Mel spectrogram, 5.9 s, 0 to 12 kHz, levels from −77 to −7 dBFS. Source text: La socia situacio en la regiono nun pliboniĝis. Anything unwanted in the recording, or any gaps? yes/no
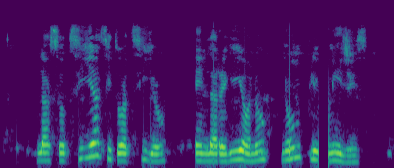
yes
